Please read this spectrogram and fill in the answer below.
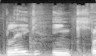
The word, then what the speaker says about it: Plague Inc.: Primeiro jogo que eu vou indicar é o Plague In. Eu nem sei se é assim que se pronuncia. Como é que se pronuncia, galera, esse jogo? – Plague Inc.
